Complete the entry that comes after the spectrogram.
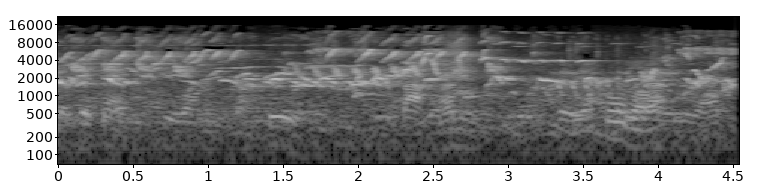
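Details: Old caged white-rumped shama, called the oldest still actively singing while hung up: dense, rapid song of whistled sweeps and chattering notes, with sharp upslurs and downslurs running on without pause.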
